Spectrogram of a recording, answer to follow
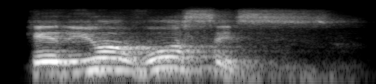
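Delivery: "dio voces" drawn out very slowly, each word weighted; slow stress on dio voces. Shown as a demonstration. Preacher pointing the congregation to the phrase, slow and weighty. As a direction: lean on "dio voces" so it sinks in. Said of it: "note esa palabra".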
